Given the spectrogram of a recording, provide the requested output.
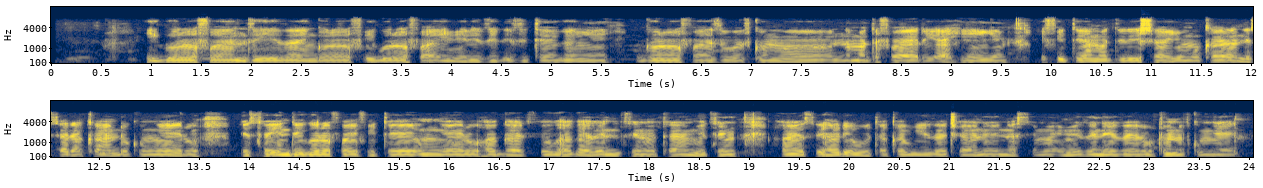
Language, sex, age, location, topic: Kinyarwanda, male, 50+, Musanze, government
